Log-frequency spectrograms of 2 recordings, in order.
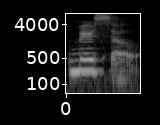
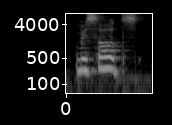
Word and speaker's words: Meursault: It is pronounced Meursault, I believe.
